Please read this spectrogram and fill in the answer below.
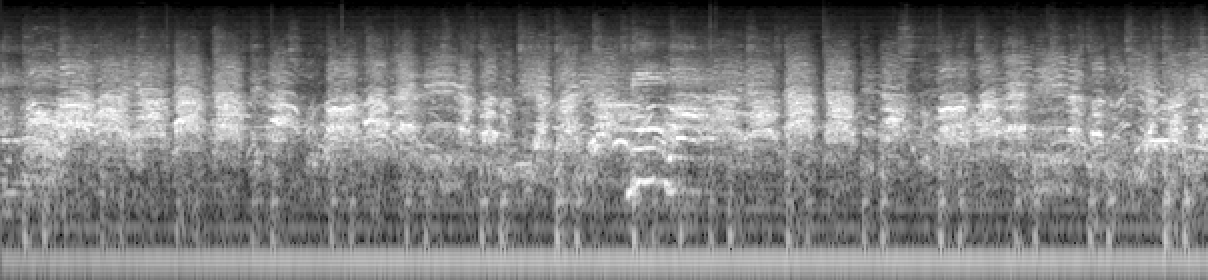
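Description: A large concert crowd shouting together, many voices at once, with the band's music dropped out.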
